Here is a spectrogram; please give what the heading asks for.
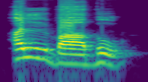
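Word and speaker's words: الباب: अलबाबू अलबाबू अब बाबू नहीं बोलेंगे। अलबाबू बोलेंगे। इसमें लाम प्रोनाउंस होगा।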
